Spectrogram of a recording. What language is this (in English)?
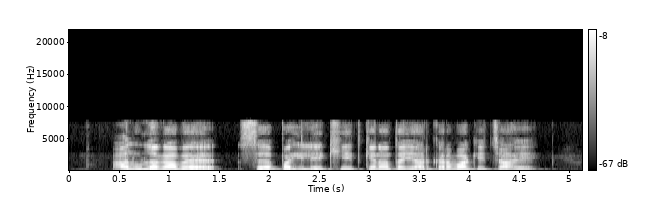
Maithili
